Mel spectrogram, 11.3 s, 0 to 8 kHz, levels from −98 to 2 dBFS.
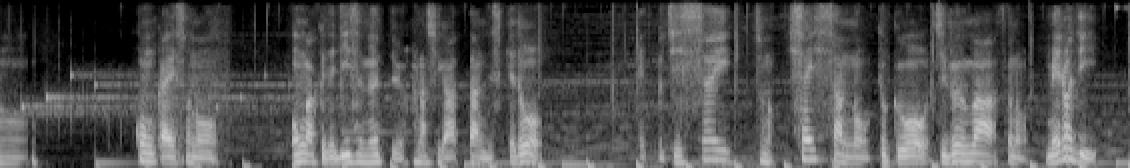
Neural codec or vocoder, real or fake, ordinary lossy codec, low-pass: none; real; AAC, 48 kbps; 7.2 kHz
